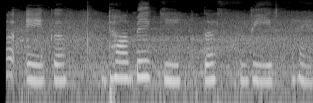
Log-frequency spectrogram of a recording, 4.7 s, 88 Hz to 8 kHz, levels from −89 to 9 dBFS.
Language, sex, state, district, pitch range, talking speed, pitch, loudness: Hindi, female, Madhya Pradesh, Dhar, 235-265 Hz, 75 wpm, 245 Hz, -17 LUFS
